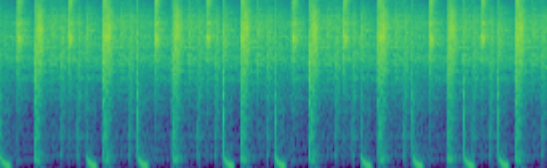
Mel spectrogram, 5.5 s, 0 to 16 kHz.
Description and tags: dnb beat 2 Normal 175
Typical drum'n'bass loop with punchy kick & snare with amen break in the back.
bass, break, beat, dnb, dance, drum, jungle, loop, processed, 2step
